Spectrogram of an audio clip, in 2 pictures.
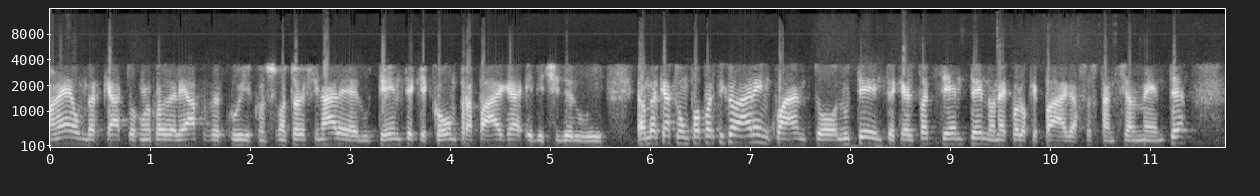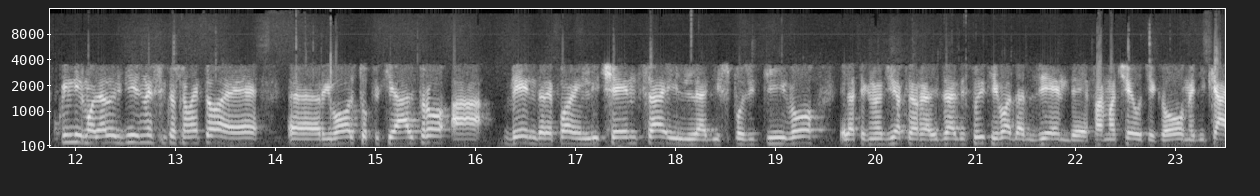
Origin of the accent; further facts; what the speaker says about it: Como, Lombardy, Italy; Io poi sono di Como è la patria della seta in Italia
